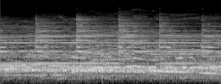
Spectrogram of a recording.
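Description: Metal bells ringing, struck over and over about two or three times a second so their tones hang on continuously, over the voices of a crowd.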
